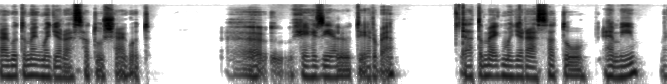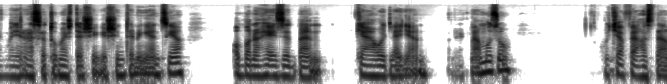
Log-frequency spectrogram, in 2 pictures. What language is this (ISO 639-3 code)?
hun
